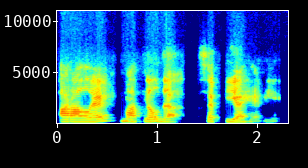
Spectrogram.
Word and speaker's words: Arale Mathilda Septiaheny: The way I would pronounce it is Arale Mathilda Septiaheny.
